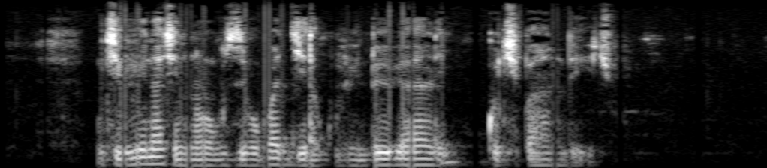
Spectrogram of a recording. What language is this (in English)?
Ganda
